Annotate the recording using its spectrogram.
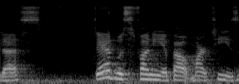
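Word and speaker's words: Martí: Dad was funny about Marty's name, always making sure people knew how to pronounce it correctly. It's Marty, like Jose Marty, the Cuban poet, not Marty, like Marty McFly from Back to the Future.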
